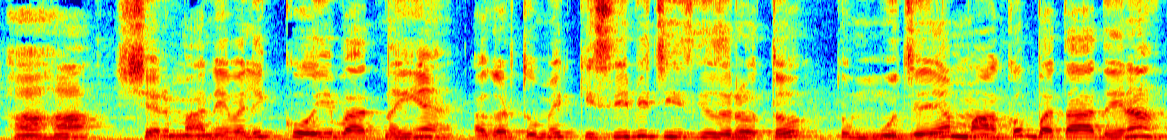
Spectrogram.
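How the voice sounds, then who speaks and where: A woman voicing a considerate young adult son in an animated moral story. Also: mid-range voice, moderate pace, faint music behind, lightly acted. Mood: reassuring. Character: considerate young adult son looking after his family.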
